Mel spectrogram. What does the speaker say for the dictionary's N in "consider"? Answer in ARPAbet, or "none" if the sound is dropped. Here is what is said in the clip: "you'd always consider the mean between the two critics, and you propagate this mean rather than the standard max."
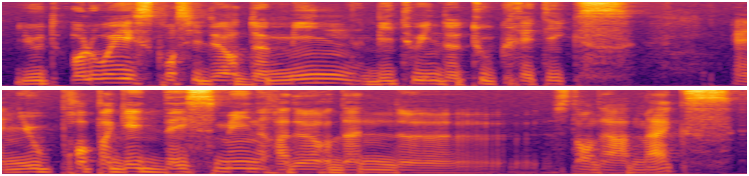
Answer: none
